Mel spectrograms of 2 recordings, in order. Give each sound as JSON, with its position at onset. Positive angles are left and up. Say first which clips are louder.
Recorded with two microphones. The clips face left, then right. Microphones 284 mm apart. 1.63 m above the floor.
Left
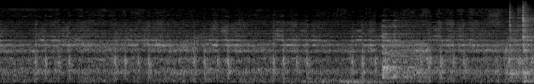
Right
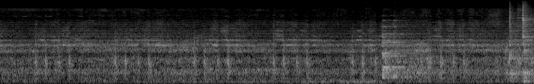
{"t": 1.4, "sound": "footsteps", "louder": "left 1 dB", "side_deg": -20, "distance_m": 1.7}
{"t": 3.8, "sound": "a microwave", "louder": "even", "side_deg": -10, "distance_m": 1.0}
